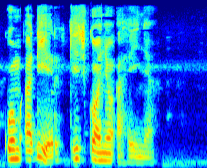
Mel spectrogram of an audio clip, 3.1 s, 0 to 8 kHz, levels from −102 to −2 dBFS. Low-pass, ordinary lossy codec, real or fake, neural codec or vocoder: 7.2 kHz; AAC, 32 kbps; real; none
